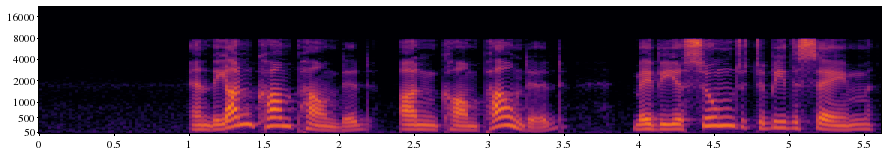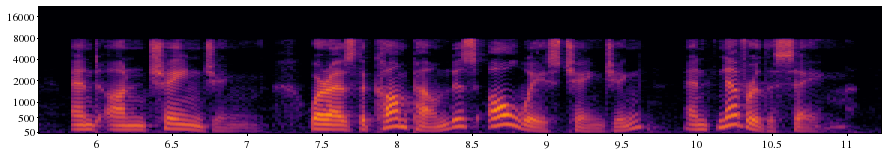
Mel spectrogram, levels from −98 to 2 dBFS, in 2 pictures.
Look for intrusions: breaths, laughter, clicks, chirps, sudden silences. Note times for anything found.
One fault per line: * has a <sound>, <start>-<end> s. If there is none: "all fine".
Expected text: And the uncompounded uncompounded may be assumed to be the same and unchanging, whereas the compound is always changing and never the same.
all fine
